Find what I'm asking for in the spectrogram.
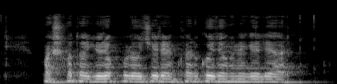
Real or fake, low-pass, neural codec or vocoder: real; 10.8 kHz; none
